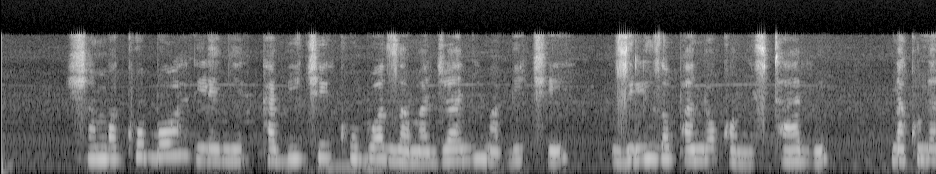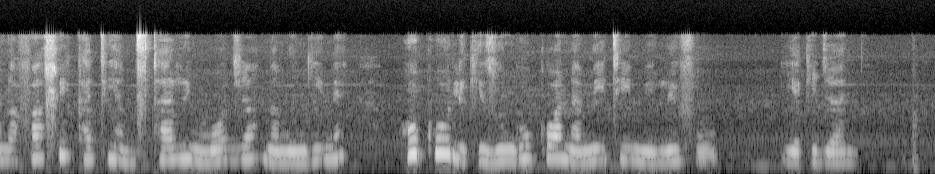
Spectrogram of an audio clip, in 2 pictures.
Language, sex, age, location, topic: Swahili, female, 18-24, Nairobi, agriculture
